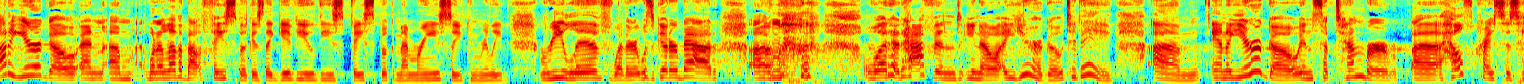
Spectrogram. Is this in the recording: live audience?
yes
